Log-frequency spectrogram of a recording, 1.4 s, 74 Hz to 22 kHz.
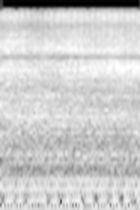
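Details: Agway GT 1846 garden tractor, industrial commercial single-cylinder engine, started cold after sitting: even steady drone with no knocks, misses or surging; running smoothly and healthy.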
